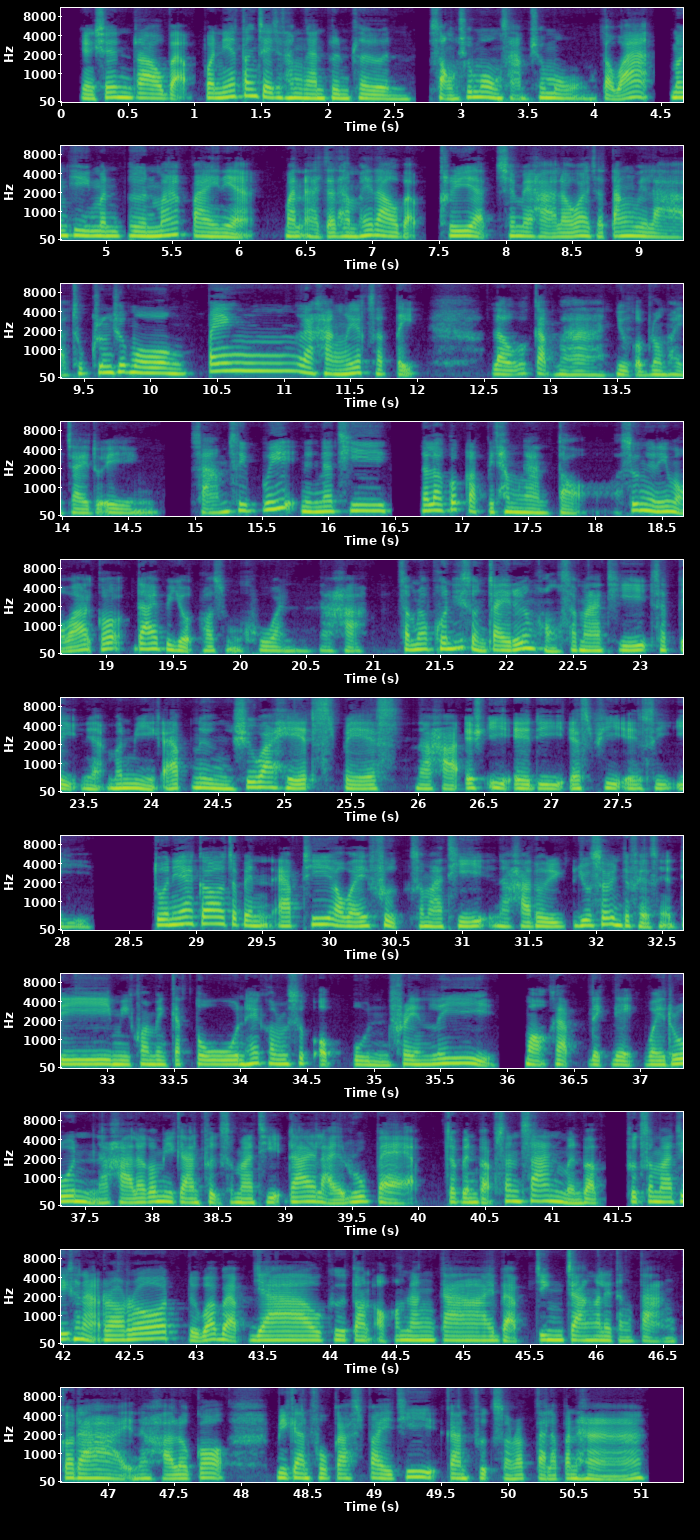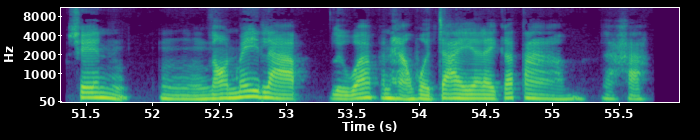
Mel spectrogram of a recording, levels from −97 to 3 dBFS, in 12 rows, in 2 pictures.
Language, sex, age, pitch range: English, female, 20-39, 140-170 Hz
